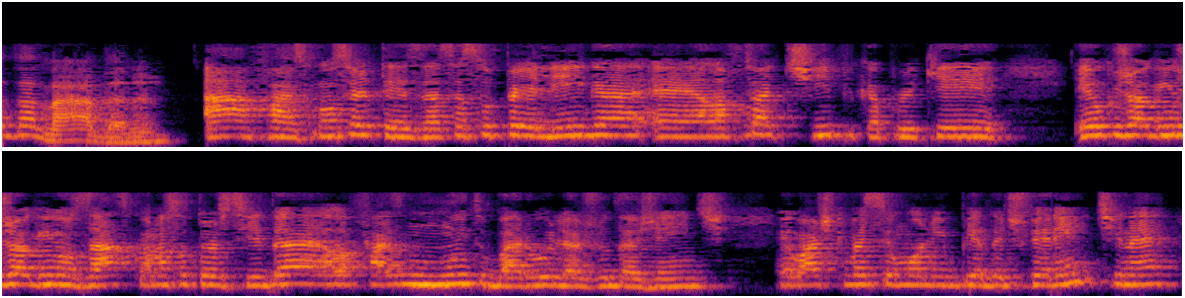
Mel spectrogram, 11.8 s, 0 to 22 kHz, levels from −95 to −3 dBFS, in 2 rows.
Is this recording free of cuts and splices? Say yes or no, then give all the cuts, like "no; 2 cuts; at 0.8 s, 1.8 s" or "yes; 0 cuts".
no; 4 cuts; at 0.9 s, 3.7 s, 5.9 s, 9.0 s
